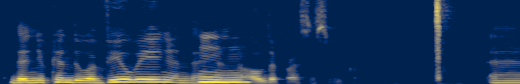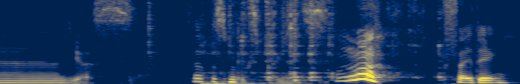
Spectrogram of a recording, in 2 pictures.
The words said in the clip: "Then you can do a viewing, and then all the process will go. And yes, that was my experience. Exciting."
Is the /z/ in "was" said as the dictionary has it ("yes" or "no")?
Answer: no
